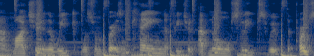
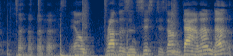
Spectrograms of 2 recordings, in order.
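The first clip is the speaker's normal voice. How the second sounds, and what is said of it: Bad put-on Australian accent. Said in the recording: “That's a terrible accent. ... That's bad.”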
